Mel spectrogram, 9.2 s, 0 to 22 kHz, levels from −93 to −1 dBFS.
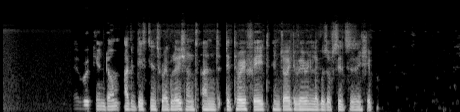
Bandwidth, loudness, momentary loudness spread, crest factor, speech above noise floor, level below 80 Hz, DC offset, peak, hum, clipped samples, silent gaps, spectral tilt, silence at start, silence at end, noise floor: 9.2 kHz; -23 LUFS; 8 LU; 20 dB; 58 dB; -56 dBFS; under 0.1%; -4 dBFS; none; under 0.1%; none; -7 dB/octave; 1.65 s; 1.75 s; -80 dBFS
